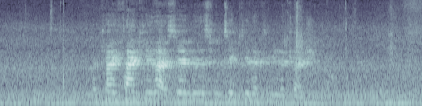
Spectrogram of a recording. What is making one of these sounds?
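A middle-aged man speaks loudly through a megaphone.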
